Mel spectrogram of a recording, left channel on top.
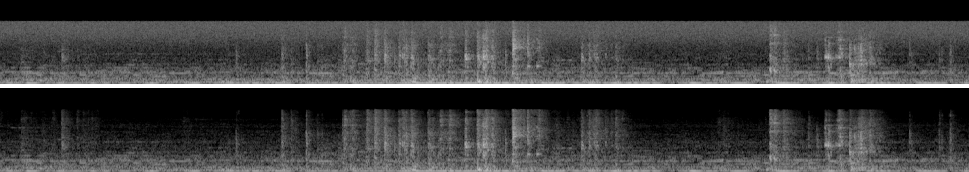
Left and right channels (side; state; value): left; noise; hiss, 5 dB below the sound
